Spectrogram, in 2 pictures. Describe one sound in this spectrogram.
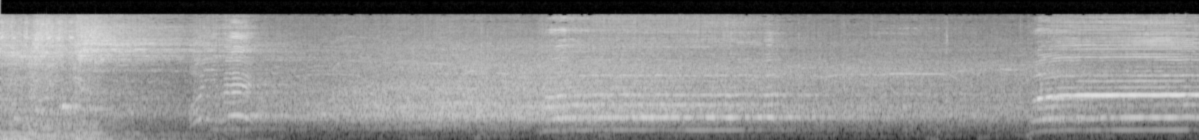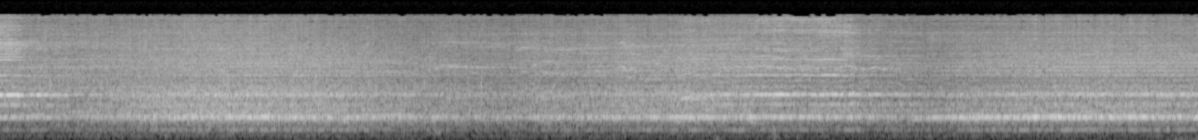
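A rock band plays loudly through big loudspeakers in a large echoing stadium.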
